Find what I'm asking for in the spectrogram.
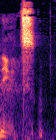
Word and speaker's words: Knut: Slap Newts. – No. Does it have a silent G in there? – It's a silent K. – What? – K-N-U-T.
